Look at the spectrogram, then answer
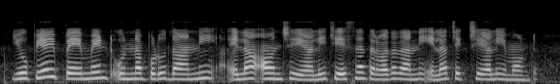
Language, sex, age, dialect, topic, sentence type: Telugu, male, 18-24, Telangana, banking, question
